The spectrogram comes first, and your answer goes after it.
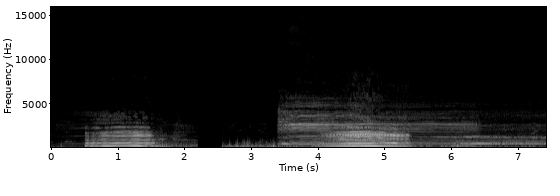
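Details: Camel calling in two long, harmonic groans separated by a brief silence. The second is louder and swells then fades, followed by a softer trailing tone.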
